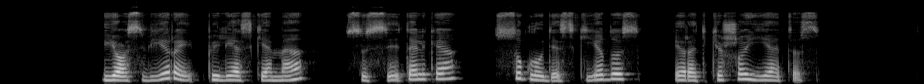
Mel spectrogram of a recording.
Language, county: Lithuanian, Alytus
